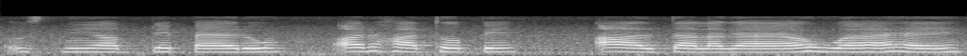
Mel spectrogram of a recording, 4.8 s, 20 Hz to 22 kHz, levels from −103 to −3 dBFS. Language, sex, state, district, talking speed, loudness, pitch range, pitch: Hindi, female, Bihar, Kaimur, 125 wpm, -14 LUFS, 225-240 Hz, 235 Hz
